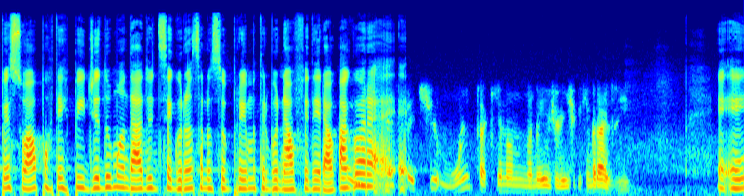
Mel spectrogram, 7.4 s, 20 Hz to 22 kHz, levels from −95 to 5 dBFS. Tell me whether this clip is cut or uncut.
cut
